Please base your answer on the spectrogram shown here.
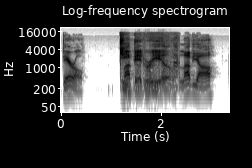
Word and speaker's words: Darrell: says, not sure why my parents spelled my name like that, but it's pronounced Daryl.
